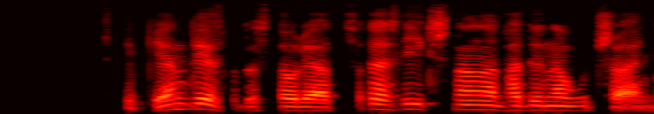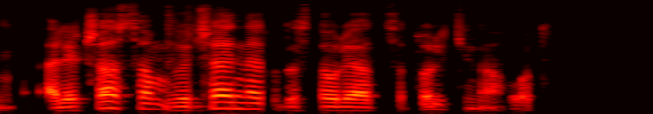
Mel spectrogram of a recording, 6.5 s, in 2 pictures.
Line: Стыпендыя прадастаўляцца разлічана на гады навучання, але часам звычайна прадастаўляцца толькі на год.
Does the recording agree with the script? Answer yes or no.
yes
